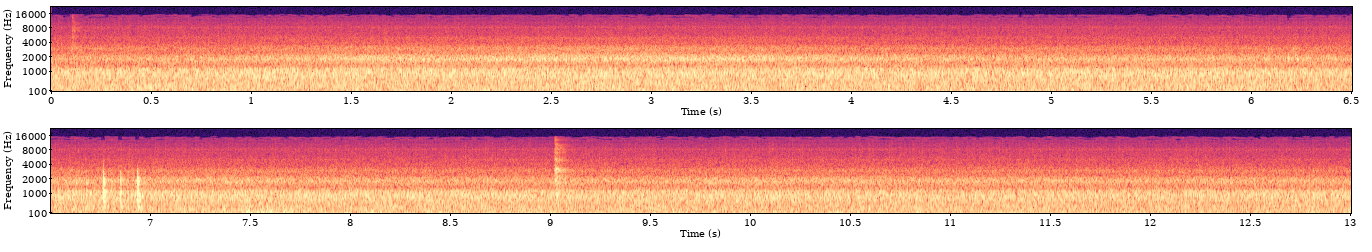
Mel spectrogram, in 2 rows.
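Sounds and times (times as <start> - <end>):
woodpecker pecking taps: 6.7 - 7.0.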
